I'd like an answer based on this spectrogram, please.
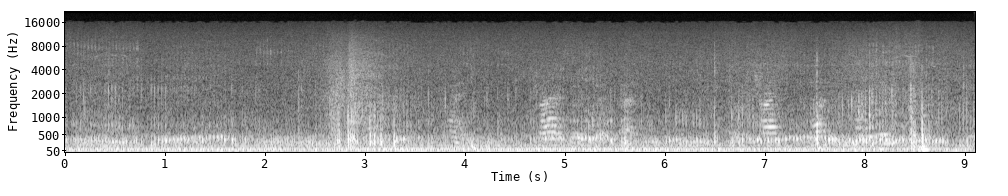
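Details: Female cat purring while having her tummy tickled: a steady, low rumbling purr running throughout, with soft human speech over it.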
